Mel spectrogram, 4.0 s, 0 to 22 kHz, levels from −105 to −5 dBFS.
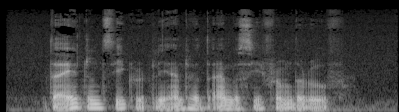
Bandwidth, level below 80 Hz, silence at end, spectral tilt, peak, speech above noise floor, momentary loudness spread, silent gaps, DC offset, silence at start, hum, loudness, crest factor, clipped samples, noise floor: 16 kHz; -50 dBFS; 0.55 s; -7 dB/octave; -18 dBFS; 28 dB; 7 LU; none; under 0.1%; 0.45 s; none; -35 LUFS; 18 dB; under 0.1%; -62 dBFS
